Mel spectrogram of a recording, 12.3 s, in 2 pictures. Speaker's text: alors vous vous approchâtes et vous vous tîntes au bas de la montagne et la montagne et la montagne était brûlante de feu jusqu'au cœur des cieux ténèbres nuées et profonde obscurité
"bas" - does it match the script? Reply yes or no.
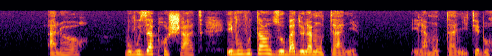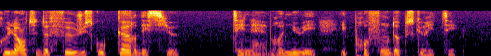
yes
